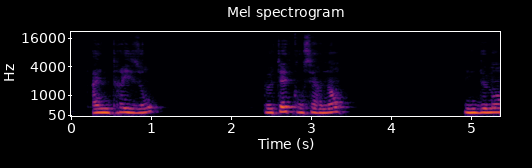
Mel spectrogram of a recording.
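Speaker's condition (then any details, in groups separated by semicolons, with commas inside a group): No condition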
